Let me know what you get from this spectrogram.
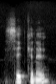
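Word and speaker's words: Tsidkenu: Sid Canoe, right? Yeah, that's how you pronounce it. Jehovah Sid Canoe.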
